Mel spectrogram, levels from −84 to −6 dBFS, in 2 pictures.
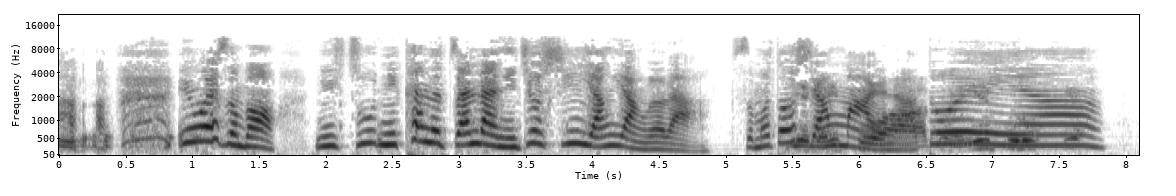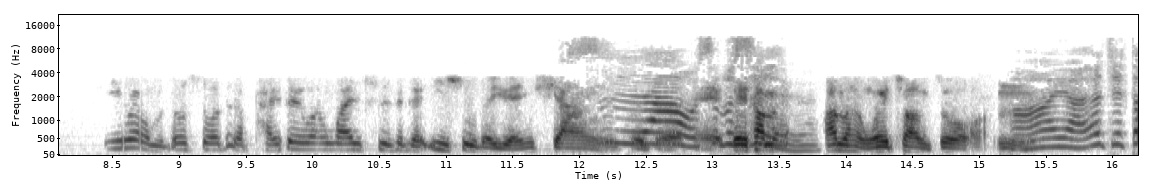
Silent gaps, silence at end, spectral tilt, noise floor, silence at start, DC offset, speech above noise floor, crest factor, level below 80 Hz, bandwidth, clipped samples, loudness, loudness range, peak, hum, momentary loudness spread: none; 0 s; -4.5 dB/octave; -69 dBFS; 0 s; under 0.1%; 45 dB; 18 dB; -64 dBFS; 11.5 kHz; under 0.1%; -24 LUFS; 9 LU; -6 dBFS; none; 14 LU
